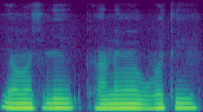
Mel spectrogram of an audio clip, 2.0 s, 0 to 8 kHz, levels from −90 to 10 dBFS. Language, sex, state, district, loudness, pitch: Hindi, male, Chhattisgarh, Kabirdham, -13 LUFS, 120 Hz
